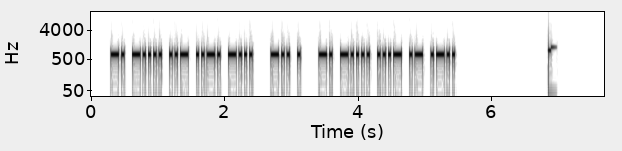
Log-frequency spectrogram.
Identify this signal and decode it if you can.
Morse code, heard as a keyed tone, about 32 wpm, 700 Hz. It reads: N6UFB DE N6VAL
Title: USA Callsign DE Callsign - 5 Characters - 30wpm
